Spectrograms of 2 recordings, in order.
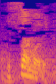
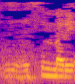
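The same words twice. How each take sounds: First: The name is said as as-Sammuri, with open 'sa'. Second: The name is said with other vowels than as-Sammuri. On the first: The speaker calls it right. "فتح السين بالتجديد وضم الميم" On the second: The speaker calls it wrong. "مو السمري أو كلام ما يقرأ"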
